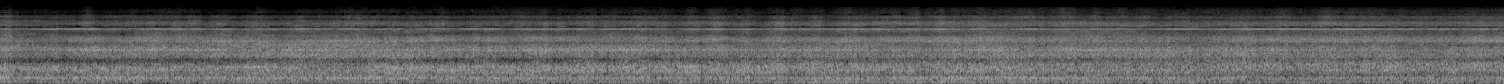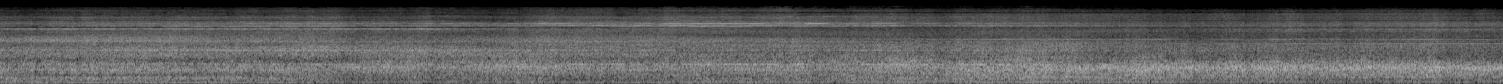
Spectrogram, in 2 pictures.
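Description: Twin turbofan engines of a Cessna 680 Citation Sovereign running at taxi power: a steady jet whine with a thin high tone over a rushing noise.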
